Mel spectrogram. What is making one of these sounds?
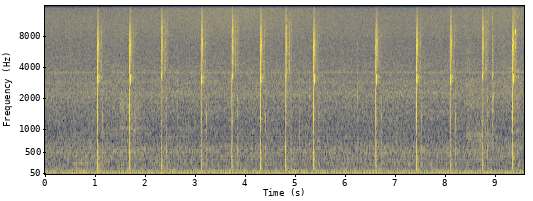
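Footsteps knock on a wooden floor at a steady pace.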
